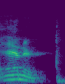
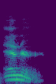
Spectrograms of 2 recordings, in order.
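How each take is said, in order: First: The T sound is silent. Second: The same.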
